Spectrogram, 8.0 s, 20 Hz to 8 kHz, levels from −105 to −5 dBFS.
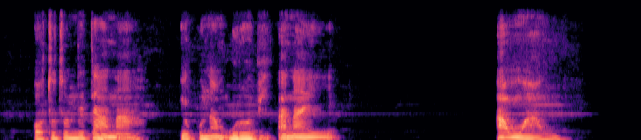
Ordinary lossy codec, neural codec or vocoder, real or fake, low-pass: none; none; real; 7.2 kHz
